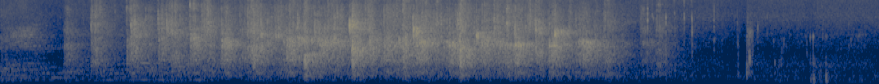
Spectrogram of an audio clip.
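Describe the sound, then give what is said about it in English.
A crowd applauds for several seconds during a sermon, dense overlapping claps swelling and then thinning out toward the end. “That was a good, I was like, they're clapping.”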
